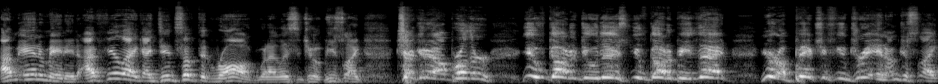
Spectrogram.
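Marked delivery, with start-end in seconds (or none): 3.9-8.8 very high, angry, in-your-face yelling. Retelling how Wes Watson talks, imitating Wes Watson yelling. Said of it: "I feel like he's yelling directly at me".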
